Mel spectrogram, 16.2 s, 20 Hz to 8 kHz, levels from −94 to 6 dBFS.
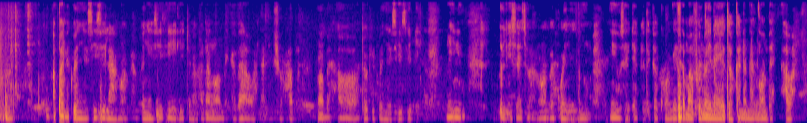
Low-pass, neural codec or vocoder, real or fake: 7.2 kHz; vocoder, 44.1 kHz, 128 mel bands, Pupu-Vocoder; fake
